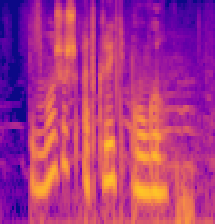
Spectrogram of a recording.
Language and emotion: Russian, neutral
